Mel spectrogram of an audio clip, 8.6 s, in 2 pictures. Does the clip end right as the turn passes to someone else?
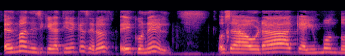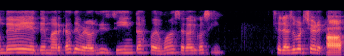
No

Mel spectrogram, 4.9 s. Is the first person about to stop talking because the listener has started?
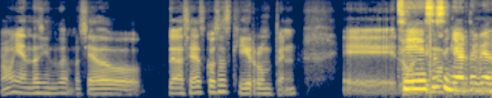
Yes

